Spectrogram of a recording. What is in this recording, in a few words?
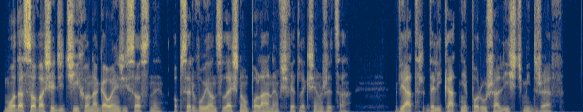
Polish; OpenAI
